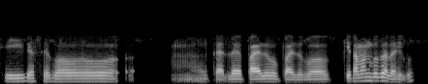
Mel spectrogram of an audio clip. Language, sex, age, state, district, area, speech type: Assamese, male, 18-30, Assam, Golaghat, rural, conversation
